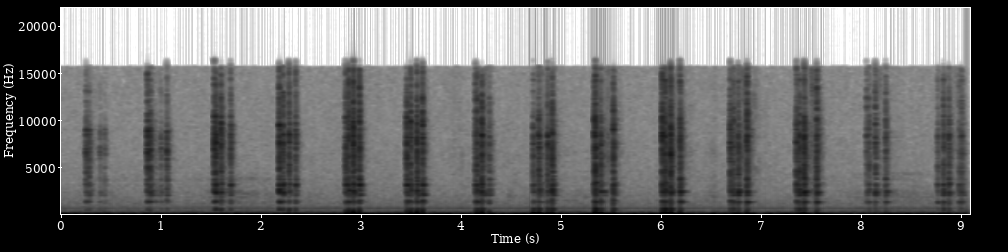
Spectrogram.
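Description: A sealed, hollow 12 oz Mountain Dew aluminum soda can is held near the mic and tapped with fingernails. The result is a steady run of short, bright, clicky taps that die away almost instantly, over a low rumbling background and a faint steady tone.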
